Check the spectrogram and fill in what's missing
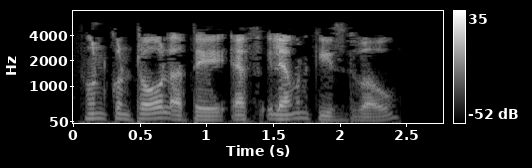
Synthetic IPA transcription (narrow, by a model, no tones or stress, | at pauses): ɦʊnkəɳʈɾoːlət̪eːʔɛfʰɪlɛːʋənkiːsd̪əbaːoː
